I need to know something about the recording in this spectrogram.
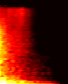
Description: fluffy bass drum single hit b key, Royality free kick sound tuned to the B note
